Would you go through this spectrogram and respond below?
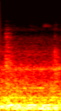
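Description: Inside a moving train, a continuous low rumble and rolling mechanical drone fill the carriage at a steady level.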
